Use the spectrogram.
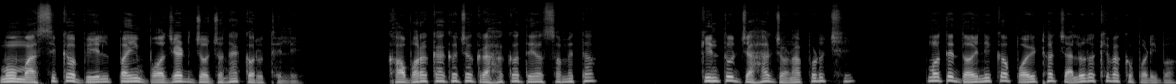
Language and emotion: Odia, sad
